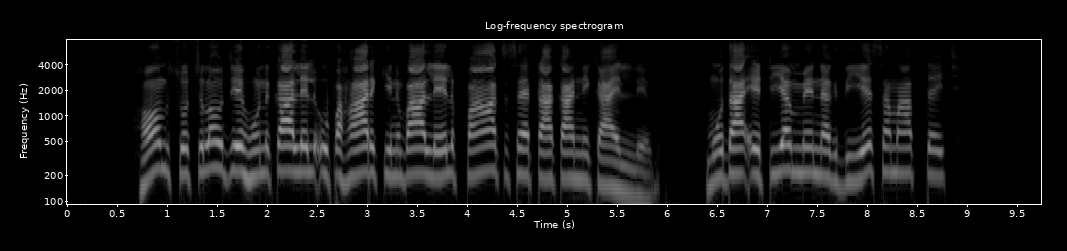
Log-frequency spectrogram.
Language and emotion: Maithili, sad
